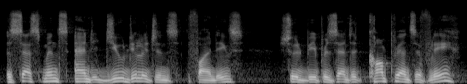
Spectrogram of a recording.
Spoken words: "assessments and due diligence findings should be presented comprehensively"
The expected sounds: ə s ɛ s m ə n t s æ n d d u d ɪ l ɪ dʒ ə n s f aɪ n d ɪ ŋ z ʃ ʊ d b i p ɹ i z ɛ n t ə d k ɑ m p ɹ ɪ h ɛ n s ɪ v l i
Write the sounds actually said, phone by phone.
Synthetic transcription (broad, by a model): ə s ɛ s m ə n t s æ n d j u d ɪ l ɪ dʒ ə n s f aɪ n d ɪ ŋ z ʃ ʊ d b i p ɹ i z ɛ n t ə d k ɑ m p ɹ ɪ h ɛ n s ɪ v l i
